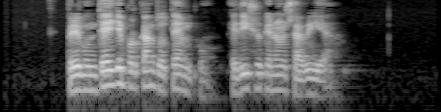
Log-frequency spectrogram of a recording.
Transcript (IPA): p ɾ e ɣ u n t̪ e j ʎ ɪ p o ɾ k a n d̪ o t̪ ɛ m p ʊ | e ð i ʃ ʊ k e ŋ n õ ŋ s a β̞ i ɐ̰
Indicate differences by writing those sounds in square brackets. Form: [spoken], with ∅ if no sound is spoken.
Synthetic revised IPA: p ɾ e ɣ u n t̪ e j ʎ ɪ p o ɾ k a n [t̪] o t̪ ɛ m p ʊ | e ð i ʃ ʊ k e [∅] n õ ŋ s a β̞ i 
